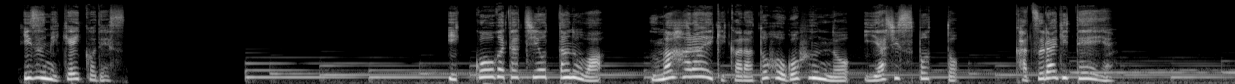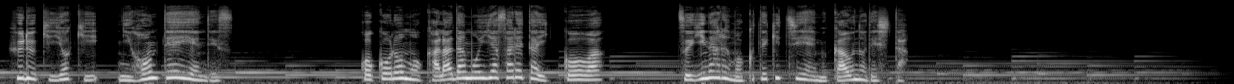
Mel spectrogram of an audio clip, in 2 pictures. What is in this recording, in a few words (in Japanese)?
ノーマル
